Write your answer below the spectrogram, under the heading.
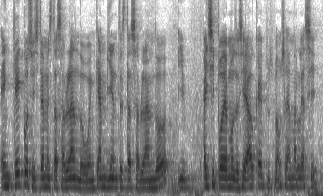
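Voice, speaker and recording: A man's fairly high, an ordinary speaking voice, at a fairly quick pace with fairly even intonation. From Mexico, Puebla. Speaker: blockchain startup founder. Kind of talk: interview.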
